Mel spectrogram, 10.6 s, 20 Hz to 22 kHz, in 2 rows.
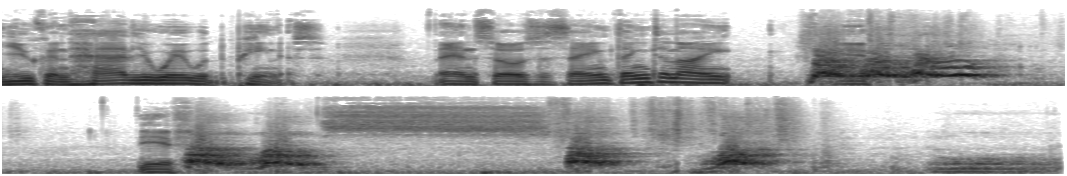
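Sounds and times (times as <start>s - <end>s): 
speech: 0.0s - 4.7s, 6.0s - 7.2s
dog barking loudly: 4.0s - 5.2s, 6.2s - 7.2s, 8.0s - 9.5s
high hissing whine: 6.9s - 8.8s.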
